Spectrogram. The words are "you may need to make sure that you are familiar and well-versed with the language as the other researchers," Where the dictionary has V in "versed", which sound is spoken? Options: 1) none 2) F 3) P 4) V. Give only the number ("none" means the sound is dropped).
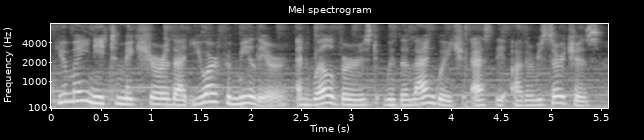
4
